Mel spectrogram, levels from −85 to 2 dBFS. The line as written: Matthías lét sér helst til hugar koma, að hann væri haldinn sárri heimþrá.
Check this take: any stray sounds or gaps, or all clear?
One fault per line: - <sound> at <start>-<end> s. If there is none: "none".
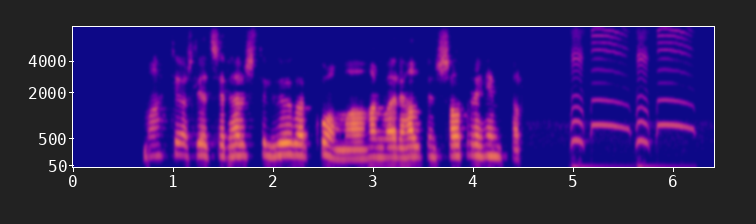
- squeak at 5.0-6.3 s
